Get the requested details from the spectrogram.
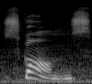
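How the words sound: It is said the way Australians say it.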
